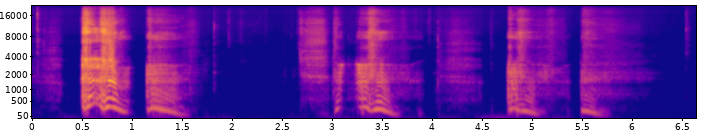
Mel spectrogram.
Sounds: Throat clearing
